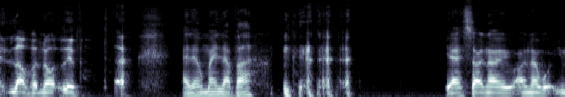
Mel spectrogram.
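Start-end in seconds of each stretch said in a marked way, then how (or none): 1.8-2.5 light stab at Bristolian; toned-down mock Bristolian greeting; Bristolian accent. Streamer correcting liver to lover, Bristolian accent. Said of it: "don't do a very good Bristolian accent".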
